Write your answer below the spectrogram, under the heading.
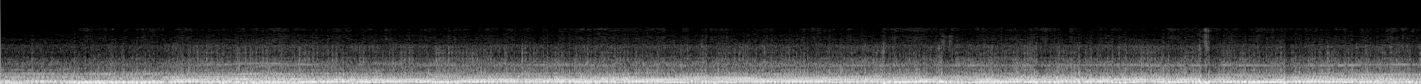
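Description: Speedboat's inboard engines running steadily at speed: a loud, even, low drone.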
